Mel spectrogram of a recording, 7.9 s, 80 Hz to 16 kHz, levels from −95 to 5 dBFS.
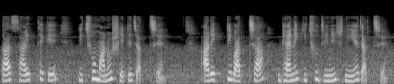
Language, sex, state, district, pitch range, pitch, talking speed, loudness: Bengali, female, West Bengal, Jhargram, 240-285 Hz, 255 Hz, 120 wpm, -18 LUFS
